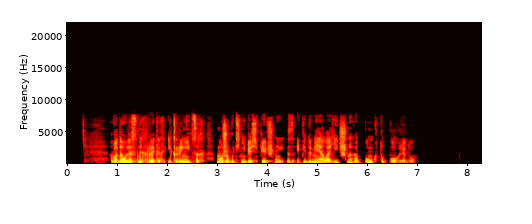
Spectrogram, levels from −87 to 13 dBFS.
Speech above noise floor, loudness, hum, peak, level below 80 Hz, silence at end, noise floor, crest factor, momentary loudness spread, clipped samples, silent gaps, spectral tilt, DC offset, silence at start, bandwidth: 28 dB; -18 LUFS; none; -2 dBFS; -58 dBFS; 1.35 s; -46 dBFS; 18 dB; 12 LU; under 0.1%; none; -5.5 dB/octave; under 0.1%; 0.9 s; 8 kHz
